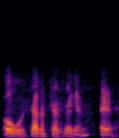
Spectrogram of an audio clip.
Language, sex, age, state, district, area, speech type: Bodo, male, 30-45, Assam, Baksa, urban, conversation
